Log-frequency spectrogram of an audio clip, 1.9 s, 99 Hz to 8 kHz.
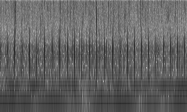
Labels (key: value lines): label: anthrophony, boat engine
recorder: SoundTrap 500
